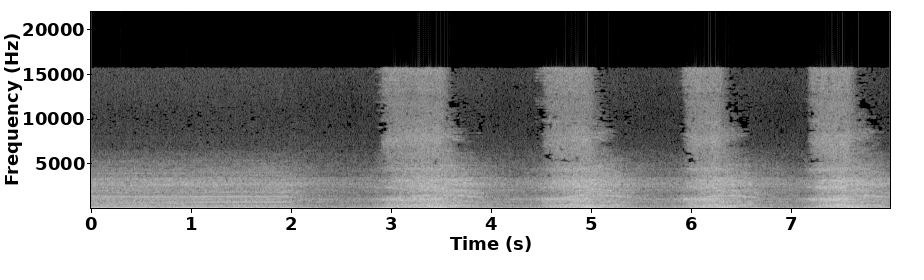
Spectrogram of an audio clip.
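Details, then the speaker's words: 1972 Range Rover (A suffix) V8 after fuel leak work; suspected float valves. Idle steady, four even throttle blips rise and settle cleanly with no stumble; engine runs rock steady. "it's rock steady isn't it"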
